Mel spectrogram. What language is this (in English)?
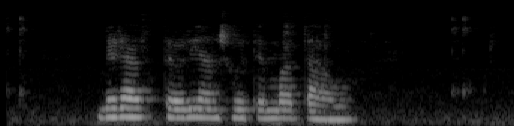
Basque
